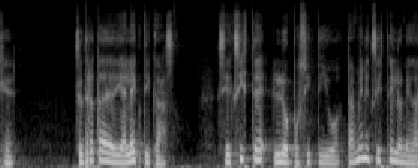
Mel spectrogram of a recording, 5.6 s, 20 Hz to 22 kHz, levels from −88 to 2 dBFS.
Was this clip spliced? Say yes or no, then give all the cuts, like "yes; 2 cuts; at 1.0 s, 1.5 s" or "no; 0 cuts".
no; 0 cuts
